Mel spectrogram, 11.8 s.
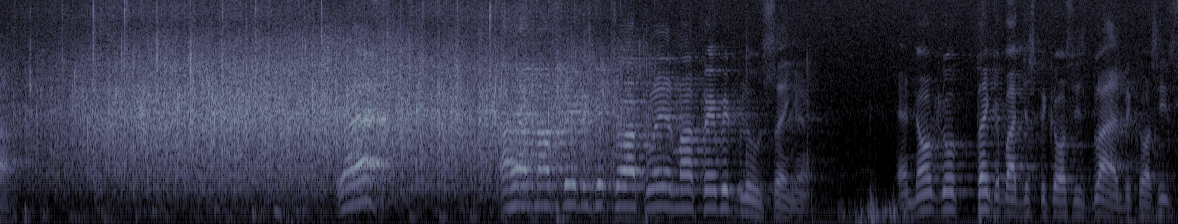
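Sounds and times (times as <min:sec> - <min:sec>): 
audience clapping for the tenor player in a live band: 0:00.0 - 0:08.2
speech: 0:03.4 - 0:03.7, 0:05.0 - 0:08.2, 0:09.0 - 0:11.7.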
